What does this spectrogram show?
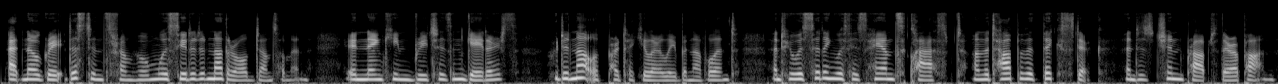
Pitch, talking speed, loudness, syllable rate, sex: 220 Hz, 195 wpm, -19 LUFS, 5.7 syllables/s, female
